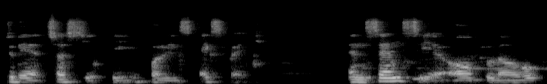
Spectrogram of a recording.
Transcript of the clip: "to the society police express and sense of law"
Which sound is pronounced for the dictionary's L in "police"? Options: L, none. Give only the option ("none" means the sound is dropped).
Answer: none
